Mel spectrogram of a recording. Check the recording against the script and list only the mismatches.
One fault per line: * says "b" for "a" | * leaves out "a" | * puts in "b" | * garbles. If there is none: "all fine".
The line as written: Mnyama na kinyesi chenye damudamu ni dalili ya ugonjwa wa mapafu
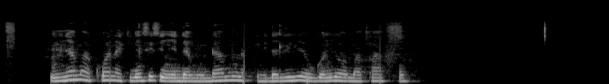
* puts in "kuwa"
